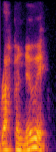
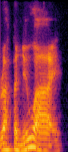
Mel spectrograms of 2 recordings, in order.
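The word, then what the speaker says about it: Rapa Nui: your show my book my book is about a place called rappanui and you said rap a new eye i know i live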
